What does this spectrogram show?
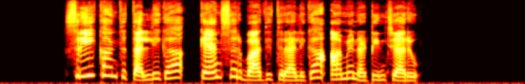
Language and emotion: Telugu, neutral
